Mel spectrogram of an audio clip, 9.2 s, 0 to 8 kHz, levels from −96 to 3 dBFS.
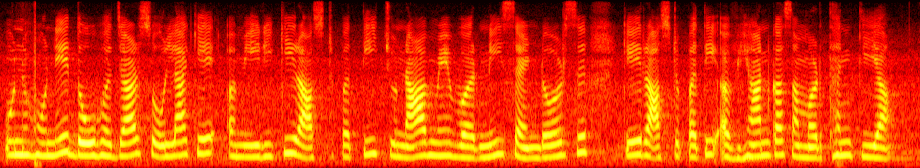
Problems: constant background noise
